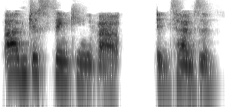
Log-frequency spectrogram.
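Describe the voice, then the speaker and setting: A woman from the UK co-hosting a casual interview, reflective and measured. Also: lowish voice, slightly rough, dry recording. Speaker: podcast co-host.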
